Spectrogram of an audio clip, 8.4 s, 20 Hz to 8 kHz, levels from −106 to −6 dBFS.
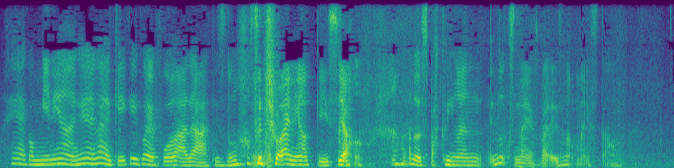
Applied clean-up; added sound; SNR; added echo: none; none; none; none.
